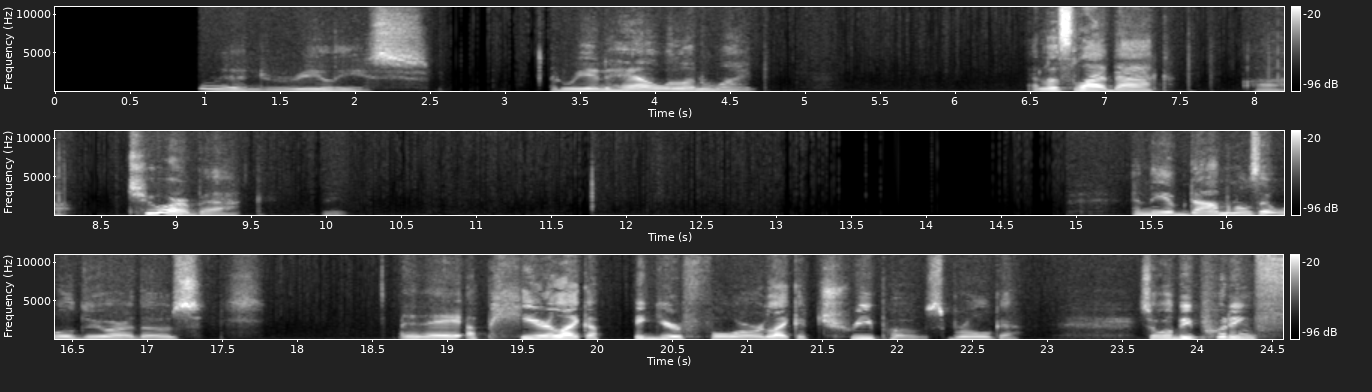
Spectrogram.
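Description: A young woman speaks calmly and clearly into a close microphone, in short phrases with pauses.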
